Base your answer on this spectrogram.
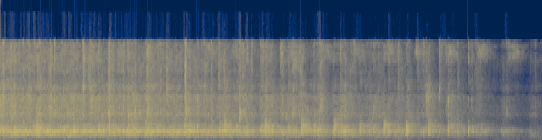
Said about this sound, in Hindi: आप जोरदार तालियों के साथ उनका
